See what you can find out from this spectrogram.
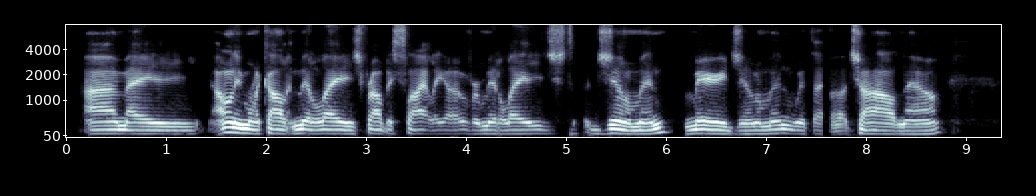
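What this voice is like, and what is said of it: Southern American accent. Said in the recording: “I'm from the South. I wasn't raised in Brooklyn. You can tell by my accent.”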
